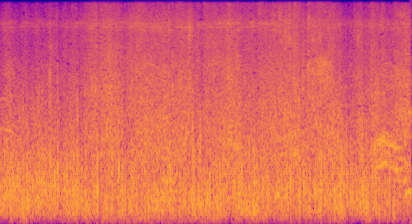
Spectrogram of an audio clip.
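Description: Steady rushing noise aboard a small boat moving through a sea cave: the boat's running and the water washing around it blend into an even hiss with no clear engine note.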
